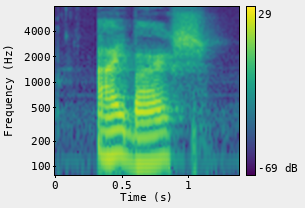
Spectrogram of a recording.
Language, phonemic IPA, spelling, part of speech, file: Dutch, /ˈajbars/, aaibaars, adjective, Nl-aaibaars.ogg
- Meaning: partitive of aaibaar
